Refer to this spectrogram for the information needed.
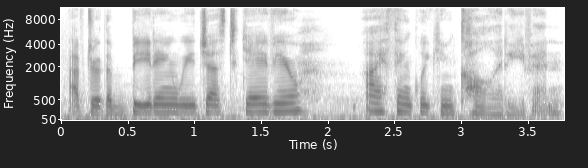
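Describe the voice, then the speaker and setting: A woman playing a stoic, determined young swordswoman in a video game, composed, serious and deliberate. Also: fairly low pitch, darkish tone, a little hiss or hum, natural voice. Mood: resolute. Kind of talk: dramatic video game voice acting.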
